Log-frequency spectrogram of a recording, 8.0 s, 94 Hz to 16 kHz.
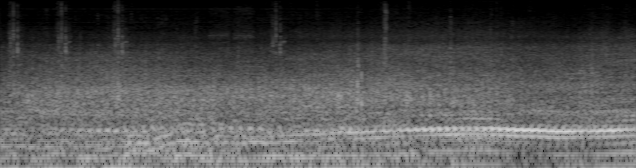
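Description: Lamborghini Huracán's V10 idling: a steady low rumble with a hum that grows louder over the last few seconds.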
